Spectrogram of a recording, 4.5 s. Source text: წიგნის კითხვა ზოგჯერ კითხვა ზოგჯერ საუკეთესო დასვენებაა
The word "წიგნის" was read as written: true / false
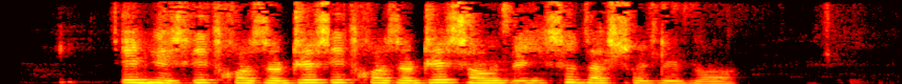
true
